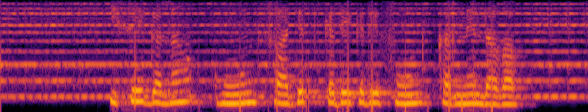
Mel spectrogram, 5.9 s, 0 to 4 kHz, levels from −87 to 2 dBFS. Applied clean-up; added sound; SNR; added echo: none; Bowed string instrument; 9 dB; none.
